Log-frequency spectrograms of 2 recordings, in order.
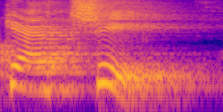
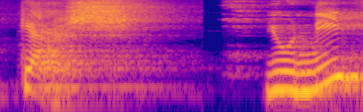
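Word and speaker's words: cache: বলবো ক্যাশ ক্যাশে অনেকেই উচ্চারণ করে ক্যাশে বা ক্যাচে দুটোই ভুল উচ্চারণ ক্যাচেও নয় ক্যাশেও নয় ক্যাশ ক্যাশ ইউ নিড to clean ক্যাশ from your mobile coed often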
